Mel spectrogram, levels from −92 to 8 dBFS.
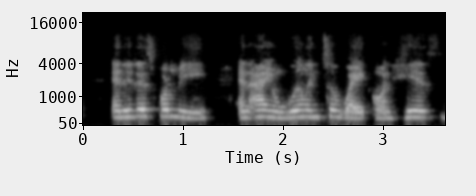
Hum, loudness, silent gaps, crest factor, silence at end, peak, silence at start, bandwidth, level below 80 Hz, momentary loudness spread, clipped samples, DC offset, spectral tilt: none; -24 LUFS; none; 16 dB; 0 s; -8 dBFS; 0.3 s; 10.5 kHz; -64 dBFS; 9 LU; under 0.1%; under 0.1%; -5.5 dB/octave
